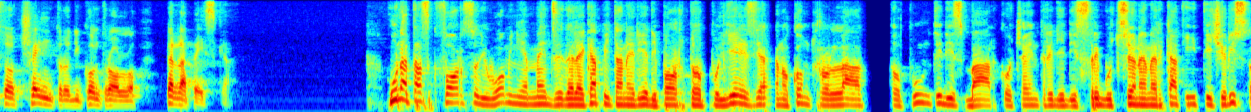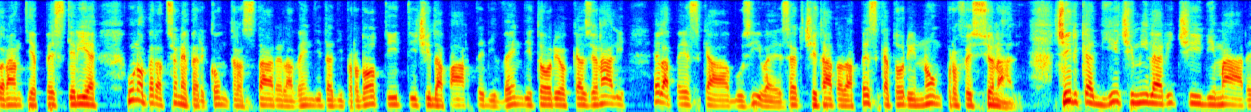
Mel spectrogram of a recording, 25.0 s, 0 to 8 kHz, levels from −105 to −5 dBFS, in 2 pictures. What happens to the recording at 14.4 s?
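At 14.4 s the sound is inside a jitter buffer speed-up running from 12.22 to 15.09 s. The receiver trims tiny pitch-period slices to drain excess delay, playing about 5% fast at unchanged pitch and dropping around 150 ms overall. On a waveform, periods join seamlessly but events arrive early. A spectrogram shows harmonics at steady height, slightly compressed in time.

A noise suppressor applied to music or sounds is also active here, as throughout. Built for speech, it treats held tones and tails as noise, pulling them down by roughly 5 dB while attacks pass. It sounds like pumping and thinning. A spectrogram shows sustained bands fading quickly after each onset, below the 8 kHz ceiling from the G.722 call codec.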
